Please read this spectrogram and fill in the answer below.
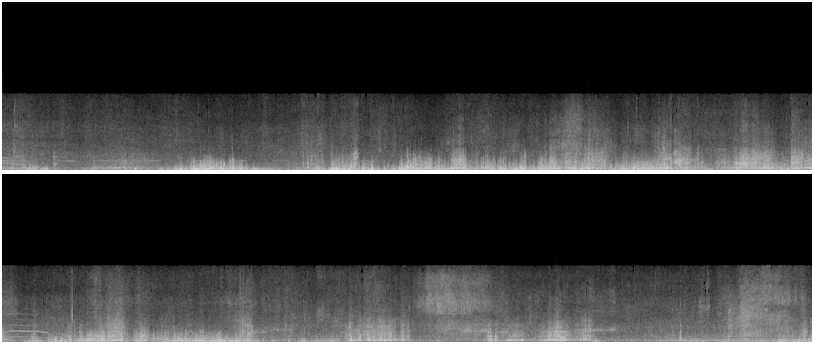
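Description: Wind buffeting the camera microphone in irregular gusts, a loud rushing noise that rises and falls every second or so.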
